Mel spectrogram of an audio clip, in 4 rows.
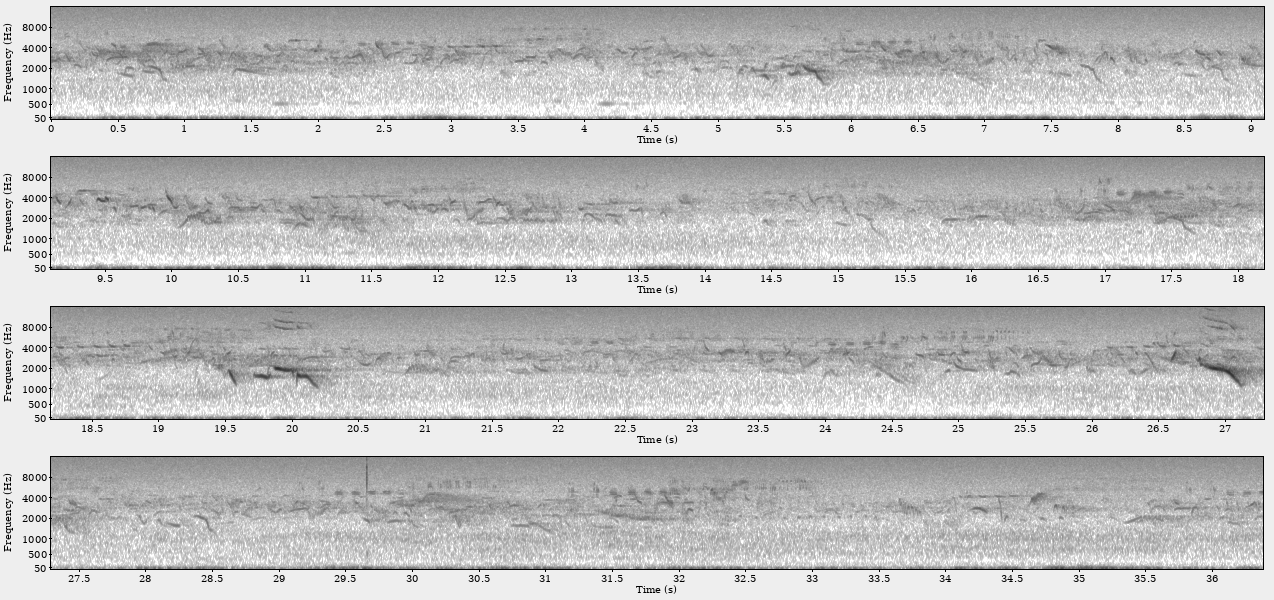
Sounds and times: birds 0.0 - 36.3
river 14.1 - 36.3

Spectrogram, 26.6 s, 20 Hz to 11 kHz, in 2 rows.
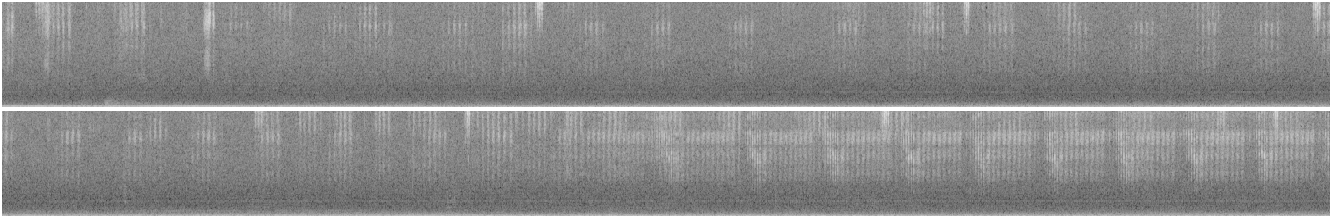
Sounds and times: stridulations des criquets sur le talus 4.5 - 6.0
stridulations des criquets sur le talus 14.7 - 26.5

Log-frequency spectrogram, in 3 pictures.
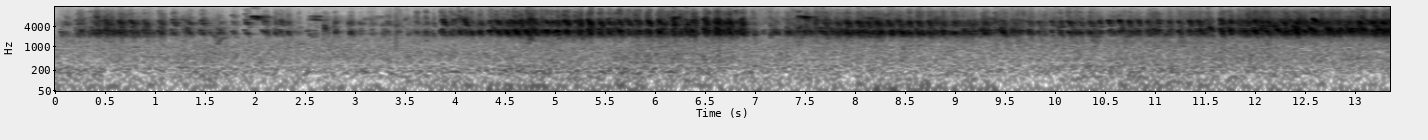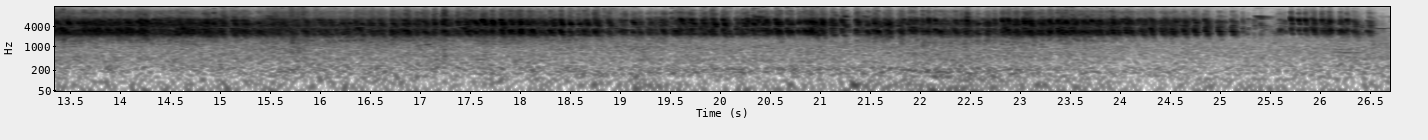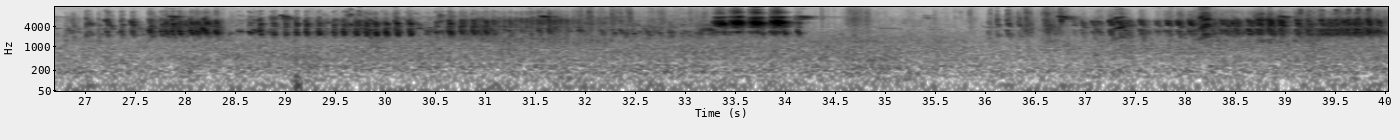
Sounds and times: birds in a tree 0.0 - 40.0

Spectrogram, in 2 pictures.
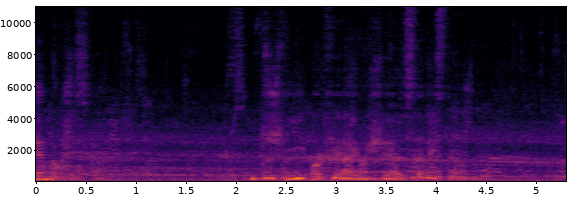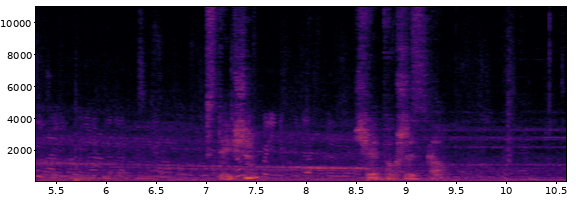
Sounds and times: metro line 0.0 - 10.6

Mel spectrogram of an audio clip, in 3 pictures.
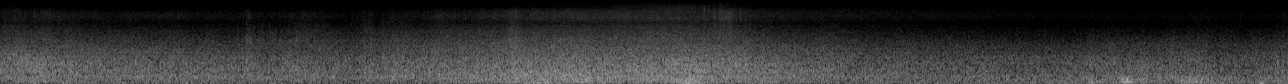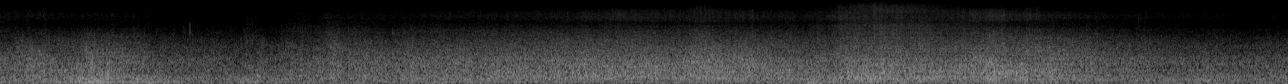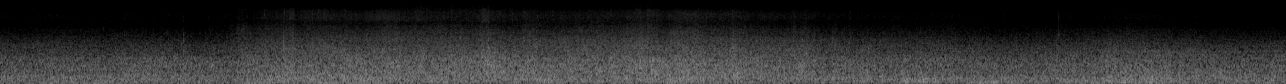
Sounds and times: The sea is slowly rising tide 0.0 - 38.6

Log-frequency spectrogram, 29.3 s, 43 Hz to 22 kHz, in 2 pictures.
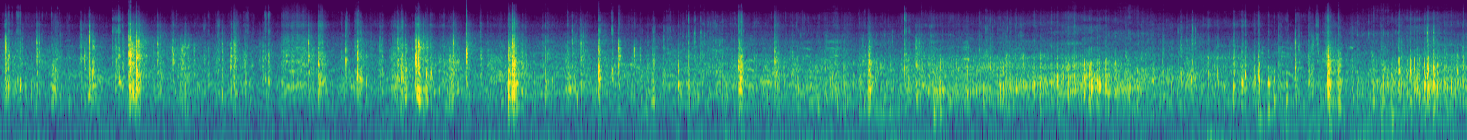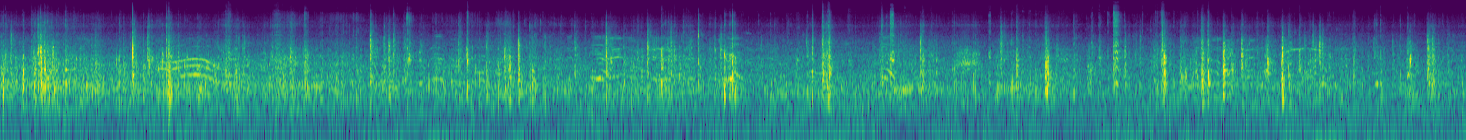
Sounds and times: Skaters rolling 0.0 - 29.3
shouts 16.2 - 17.0

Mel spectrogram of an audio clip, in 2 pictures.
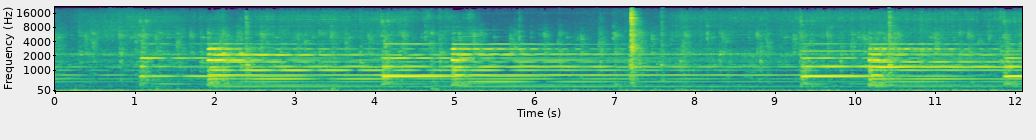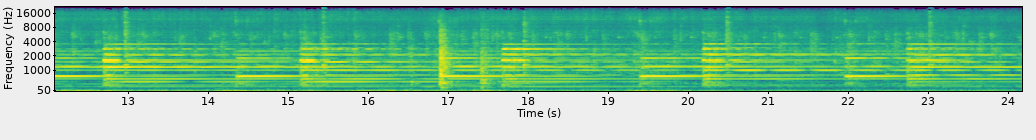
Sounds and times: clocks and their sounds 0.0 - 24.1

